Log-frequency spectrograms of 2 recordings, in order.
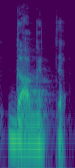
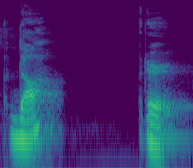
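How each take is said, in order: First: A hard G sound is heard mid-word. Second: No G sound is heard mid-word. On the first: The speaker calls it wrong. "tentar colocar esse som de G no meio dela" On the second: The speaker calls it right. "simplesmente não tem som"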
